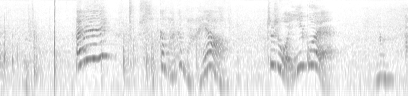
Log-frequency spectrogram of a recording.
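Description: A middle-aged woman exclaims loudly in alarm.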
